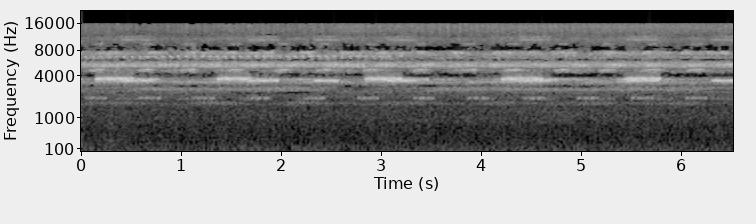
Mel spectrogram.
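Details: Park crickets at dusk producing a continuous shrill chorus, with louder bursts of pulsed chirping rising every second or so above a soft, low background murmur.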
